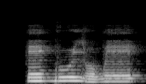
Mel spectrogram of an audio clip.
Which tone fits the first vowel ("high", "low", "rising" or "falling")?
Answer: high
